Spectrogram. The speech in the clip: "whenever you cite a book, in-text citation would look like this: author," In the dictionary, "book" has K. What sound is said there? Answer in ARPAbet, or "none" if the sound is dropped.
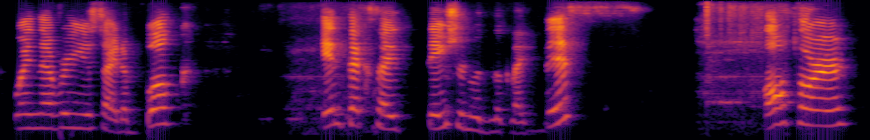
K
